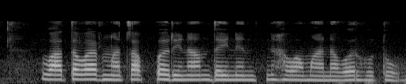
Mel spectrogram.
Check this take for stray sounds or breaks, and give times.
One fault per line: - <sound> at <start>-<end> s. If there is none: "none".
- dropout at 2.6-2.7 s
